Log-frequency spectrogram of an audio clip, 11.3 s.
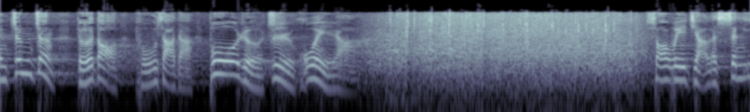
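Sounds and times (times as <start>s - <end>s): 
speech: 0.0s - 5.5s, 9.8s - 11.2s
audience applause: 5.5s - 9.8s.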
